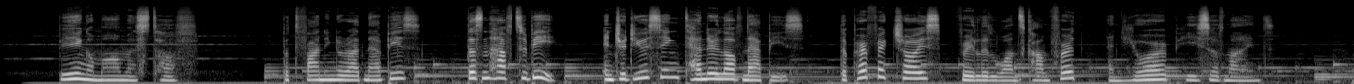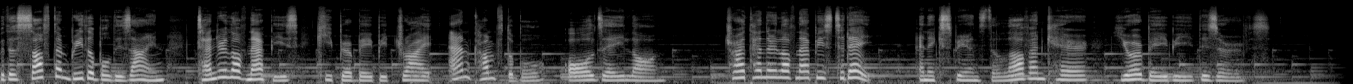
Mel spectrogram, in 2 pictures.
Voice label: Commercial Voicereel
